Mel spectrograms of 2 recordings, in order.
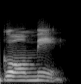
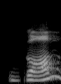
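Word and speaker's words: gomme: pronounced go yeah gum generally people make a mistake by saying gome but why a because e is a in front so G so there is a very slight there is a a gum but they speak so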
